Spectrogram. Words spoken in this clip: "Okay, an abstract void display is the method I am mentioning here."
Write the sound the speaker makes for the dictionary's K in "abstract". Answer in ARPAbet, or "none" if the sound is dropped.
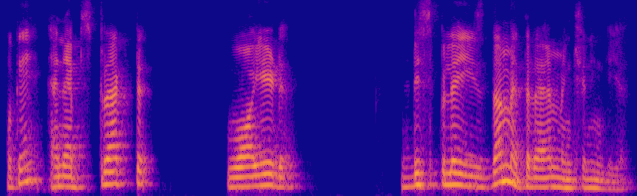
K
